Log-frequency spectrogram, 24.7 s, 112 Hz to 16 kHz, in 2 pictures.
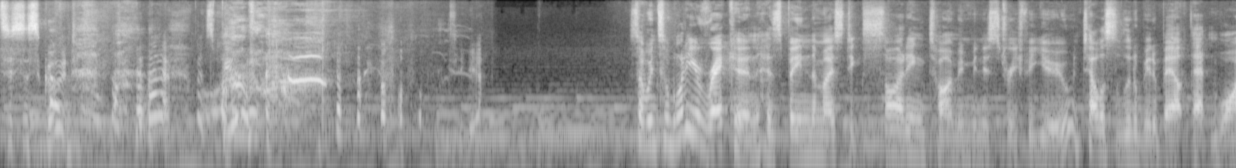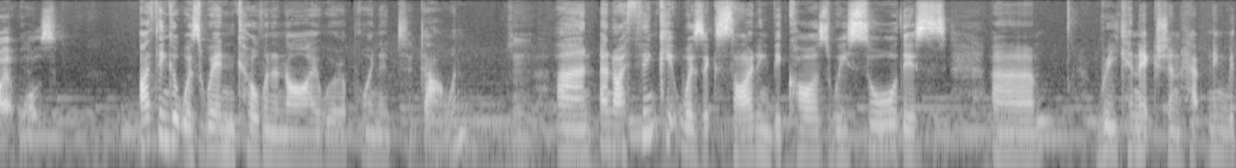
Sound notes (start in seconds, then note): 3.0 laughs; 5.4 gentle music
